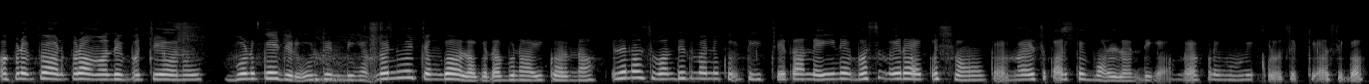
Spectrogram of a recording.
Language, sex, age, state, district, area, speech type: Punjabi, female, 45-60, Punjab, Shaheed Bhagat Singh Nagar, rural, spontaneous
